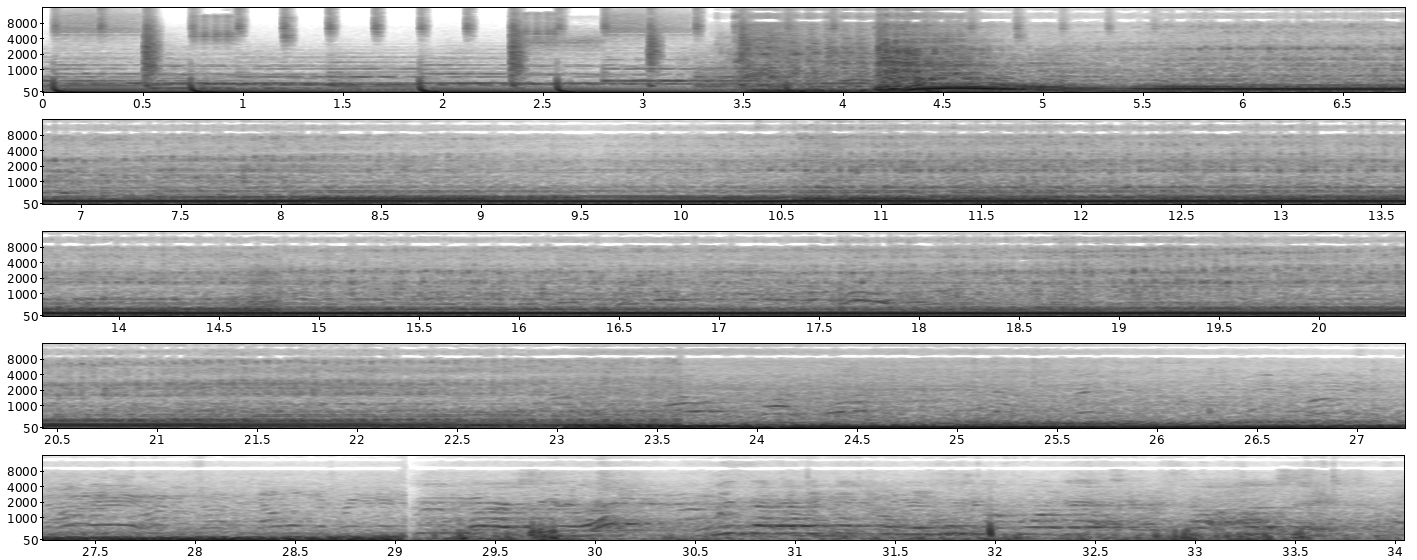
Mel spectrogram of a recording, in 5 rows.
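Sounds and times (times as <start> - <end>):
car engine revving and idling: 3.0 - 29.1.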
